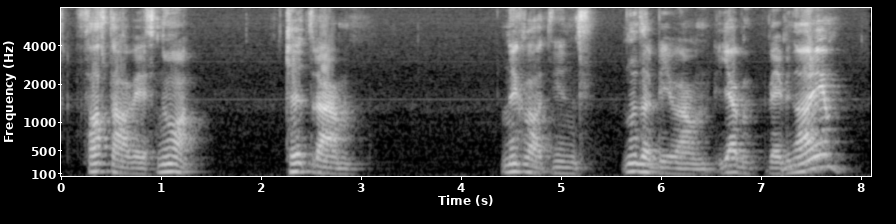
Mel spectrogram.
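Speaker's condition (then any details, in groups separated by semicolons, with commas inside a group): Cerebral palsy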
